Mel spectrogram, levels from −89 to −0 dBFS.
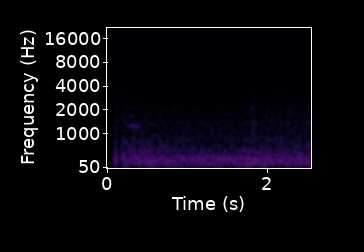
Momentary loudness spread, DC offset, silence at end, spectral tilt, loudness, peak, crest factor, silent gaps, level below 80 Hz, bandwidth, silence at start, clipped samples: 2 LU; under 0.1%; 0 s; -5.5 dB/octave; -65 LUFS; -50 dBFS; 16 dB; none; -86 dBFS; 10.5 kHz; 0.05 s; under 0.1%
